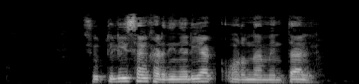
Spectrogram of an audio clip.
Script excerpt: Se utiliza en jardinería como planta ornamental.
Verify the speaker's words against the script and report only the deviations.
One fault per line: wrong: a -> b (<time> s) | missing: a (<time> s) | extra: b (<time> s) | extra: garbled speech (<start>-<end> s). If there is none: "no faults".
missing: como planta (2.1 s)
